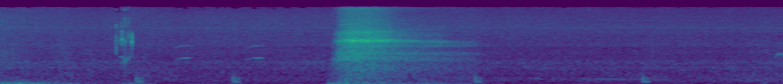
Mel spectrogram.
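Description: Short interface clicks sound one after another.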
